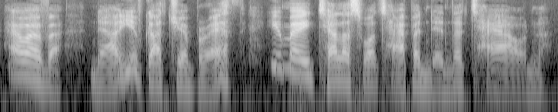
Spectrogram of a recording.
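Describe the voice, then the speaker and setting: A man voicing a fussy, excitable storybook king who speaks in slow, emphatic phrases. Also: medium pitch, gravelly, no room sound, exaggerated voice. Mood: indignant.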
